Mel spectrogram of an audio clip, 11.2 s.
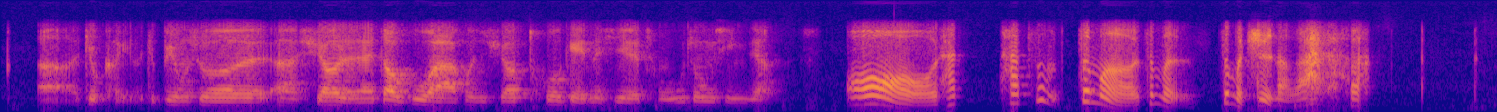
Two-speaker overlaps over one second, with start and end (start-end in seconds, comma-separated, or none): none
